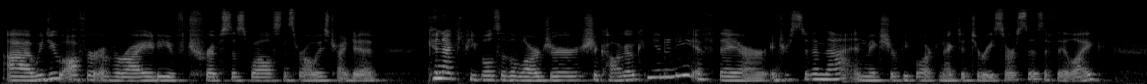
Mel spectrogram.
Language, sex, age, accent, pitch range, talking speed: English, female, 10-29, American, 180-215 Hz, 205 wpm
